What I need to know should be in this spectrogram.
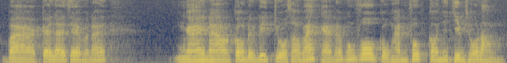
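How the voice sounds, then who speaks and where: A man's voice: a little high, normal speed, mellow, echoey room. A Buddhist monk giving a sermon, telling stories and speaking straight to his listeners. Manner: addresses listeners directly, storytelling. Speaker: monk giving a Dharma talk.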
